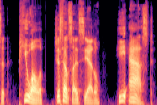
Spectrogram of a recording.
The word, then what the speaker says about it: Puyallup: Rory Pitt's a real estate agent in Puyallup Washington that's right Rory I can pronounce it Puyallup just outside Seattle he asked a great question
